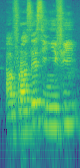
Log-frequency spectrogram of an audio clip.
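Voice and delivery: ordinary delivery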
